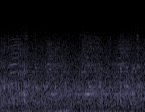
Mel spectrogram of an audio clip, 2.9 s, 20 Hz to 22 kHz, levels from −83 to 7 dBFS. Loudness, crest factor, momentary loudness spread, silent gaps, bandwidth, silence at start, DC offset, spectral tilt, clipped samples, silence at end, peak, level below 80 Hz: -50 LUFS; 16 dB; 3 LU; none; 18 kHz; 0 s; under 0.1%; -3 dB/octave; under 0.1%; 0 s; -34 dBFS; -62 dBFS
